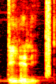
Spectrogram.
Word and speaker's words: EIRELI: De acordo com as regras de acentuação gráfica, a pronúncia correta seria EIRELI.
